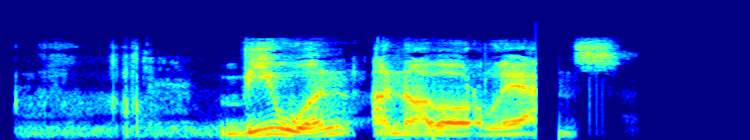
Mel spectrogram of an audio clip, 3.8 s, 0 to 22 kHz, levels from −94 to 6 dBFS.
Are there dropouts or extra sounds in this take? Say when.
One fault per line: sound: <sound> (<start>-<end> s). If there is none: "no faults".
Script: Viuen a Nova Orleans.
sound: dropout (2.7-2.8 s)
